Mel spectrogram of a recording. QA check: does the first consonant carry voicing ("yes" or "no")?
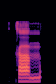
no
